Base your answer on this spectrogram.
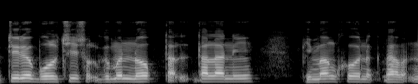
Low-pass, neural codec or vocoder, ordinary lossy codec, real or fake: none; none; none; real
